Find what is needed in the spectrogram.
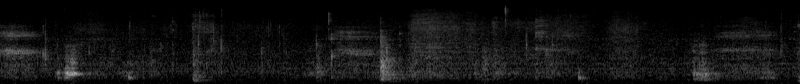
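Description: Quiet stirring of a wet grain mash with a stainless steel spoon, with a few brief louder stirs and knocks, at the dough-in stage where the grains are stirred to break up clumps.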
